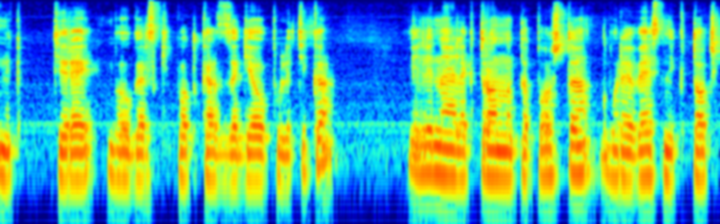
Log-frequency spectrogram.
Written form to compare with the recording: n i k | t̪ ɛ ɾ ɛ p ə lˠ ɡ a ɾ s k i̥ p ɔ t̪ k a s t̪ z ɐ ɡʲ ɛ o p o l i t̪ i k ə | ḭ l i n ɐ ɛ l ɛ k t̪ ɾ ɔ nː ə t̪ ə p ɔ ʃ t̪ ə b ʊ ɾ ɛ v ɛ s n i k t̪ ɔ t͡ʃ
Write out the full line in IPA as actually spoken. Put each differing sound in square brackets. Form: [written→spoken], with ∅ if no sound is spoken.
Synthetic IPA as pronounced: n i k | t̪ [ɛ→i] ɾ ɛ [p→b] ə lˠ ɡ [a→ə] ɾ s k i̥ p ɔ t̪ k a s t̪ z ɐ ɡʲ ɛ o p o l i t̪ i k ə | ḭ l i n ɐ ɛ l ɛ k t̪ ɾ ɔ nː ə t̪ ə p ɔ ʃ t̪ ə b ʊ ɾ ɛ v ɛ s n i k t̪ ɔ t͡ʃ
